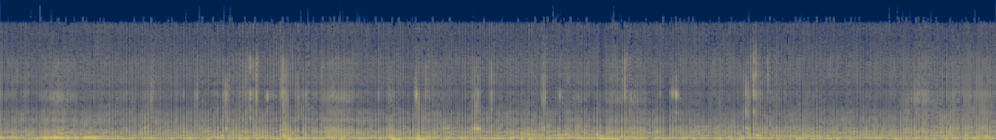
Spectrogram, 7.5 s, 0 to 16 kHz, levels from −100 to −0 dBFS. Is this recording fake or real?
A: fake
